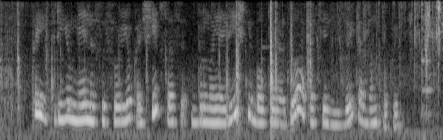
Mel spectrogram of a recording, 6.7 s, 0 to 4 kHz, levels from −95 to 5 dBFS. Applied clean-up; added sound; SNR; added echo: none; Keys jangling; 10 dB; reverberation time 0.2 s.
